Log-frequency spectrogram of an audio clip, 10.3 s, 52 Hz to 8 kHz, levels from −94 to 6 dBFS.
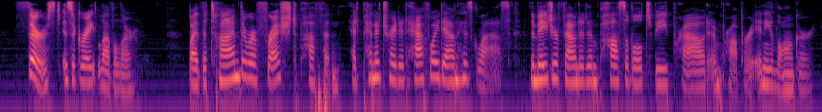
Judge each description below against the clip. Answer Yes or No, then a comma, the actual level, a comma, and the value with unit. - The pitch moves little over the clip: No, average, 3.6 semitones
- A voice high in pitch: Yes, high, 205 Hz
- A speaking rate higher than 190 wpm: No, average, 175 wpm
